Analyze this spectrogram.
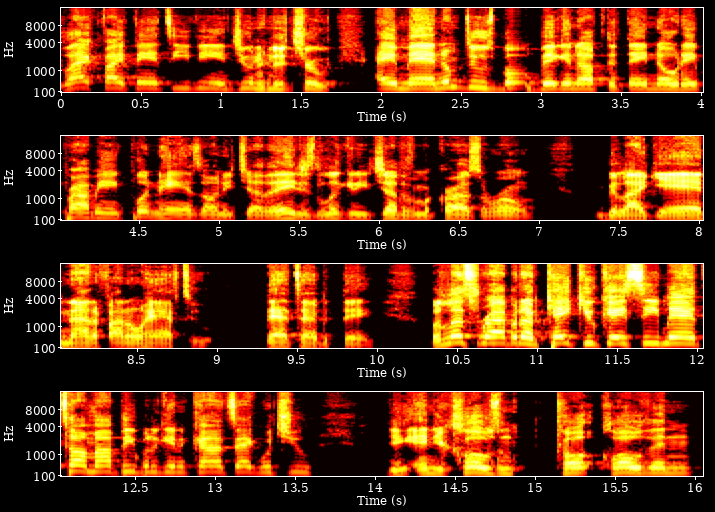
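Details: Adult male speaker; normal voice.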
